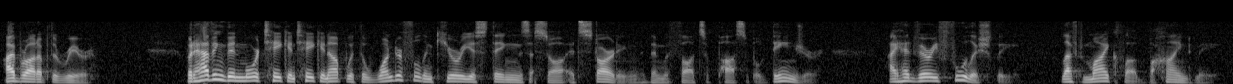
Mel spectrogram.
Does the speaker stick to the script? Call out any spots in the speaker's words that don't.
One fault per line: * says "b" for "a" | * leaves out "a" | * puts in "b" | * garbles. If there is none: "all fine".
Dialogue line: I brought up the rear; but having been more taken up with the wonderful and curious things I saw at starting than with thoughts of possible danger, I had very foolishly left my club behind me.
* puts in "taken"
* leaves out "I"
